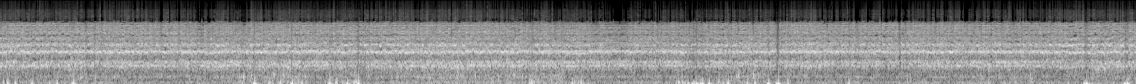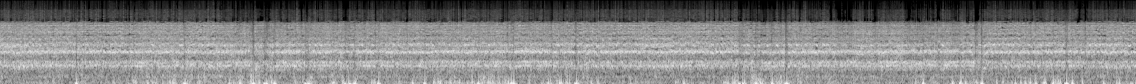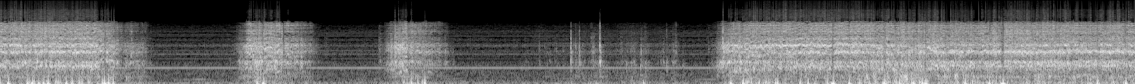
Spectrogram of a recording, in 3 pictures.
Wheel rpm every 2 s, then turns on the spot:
220, 230, 230, 230, 230, 220, 230, 230, 230, 220, 230, 200, 40, 10, 10, 170, 210.
none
